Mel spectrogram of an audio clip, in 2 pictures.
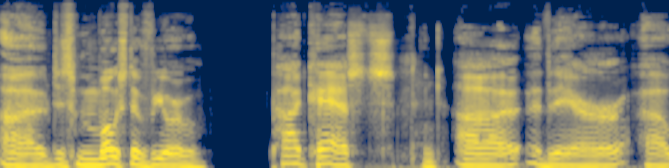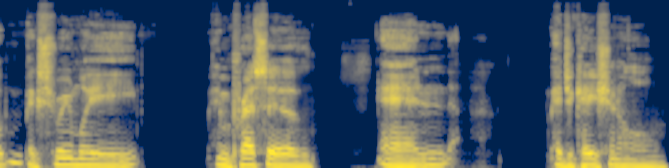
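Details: Stuttering in an adult man described as having a pretty strong stutter whose severity varies; stutters sometimes noticeably.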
